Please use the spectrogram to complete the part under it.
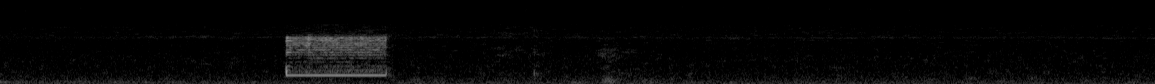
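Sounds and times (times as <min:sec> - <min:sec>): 
faint hiss on the phone line: 0:00.0 - 0:11.5
phone ringback tone through the line: 0:02.9 - 0:03.9.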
